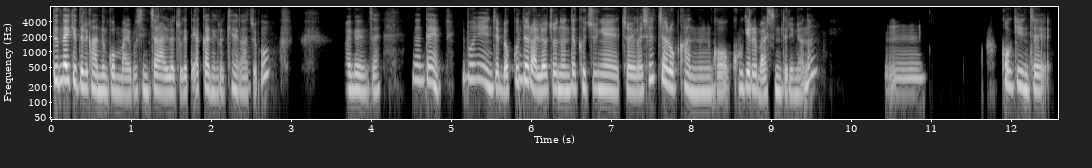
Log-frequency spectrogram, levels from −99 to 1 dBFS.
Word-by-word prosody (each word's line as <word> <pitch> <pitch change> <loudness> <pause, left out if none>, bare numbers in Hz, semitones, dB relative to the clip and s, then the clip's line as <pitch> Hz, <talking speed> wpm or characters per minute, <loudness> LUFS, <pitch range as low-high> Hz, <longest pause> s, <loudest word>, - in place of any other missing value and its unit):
뜨내기들 265 -5 +8
가는 175 -3 +1
곳 175 - +2
말고 155 -1 -3
진짜 170 +1 -1
알려 160 0 +2
주겠다." 155 +1 -4
약간 185 -1 +1
이렇게 160 +4 -6
해 - - -4
가지고 165 - -4 0.9
저희는 180 -2 0
이제 165 0 -6 0.4
했는데 260 -7 0 0.3
이분이 285 -4 -2
이제 190 -2 +1
몇 175 - +2
군데를 260 -2 +5
알려 175 0 +5
줬는데 180 0 0
그중에 180 -4 -1
저희가 165 -1 +1
실제로 245 - +3
간 160 -5 -3
거 - - -1
고기를 195 -3 +1
말씀드리면은 155 - -3 0.9
음 150 0 -7 1.0
거기 215 +2 +1
인제 175 -3 0
180 Hz, 345 characters per minute, -25 LUFS, 160-210 Hz, 1.0 s, 뜨내기들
